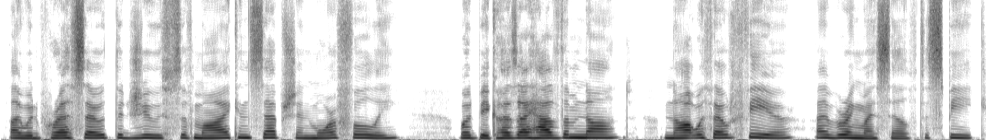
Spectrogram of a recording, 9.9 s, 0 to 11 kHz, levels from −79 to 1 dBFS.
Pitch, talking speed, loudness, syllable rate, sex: 210 Hz, 150 wpm, -18 LUFS, 3.9 syllables/s, female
